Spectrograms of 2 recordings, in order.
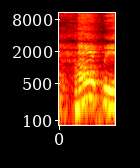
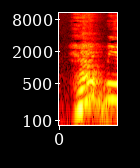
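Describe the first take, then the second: First: High shout hitting "help"; desperate yell. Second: High, rising cry on "me"; a falling man shouting for help, stress on "me"; desperate yell. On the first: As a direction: punch "help" hard, pleading. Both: Retold or imitated. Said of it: "he yells up".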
